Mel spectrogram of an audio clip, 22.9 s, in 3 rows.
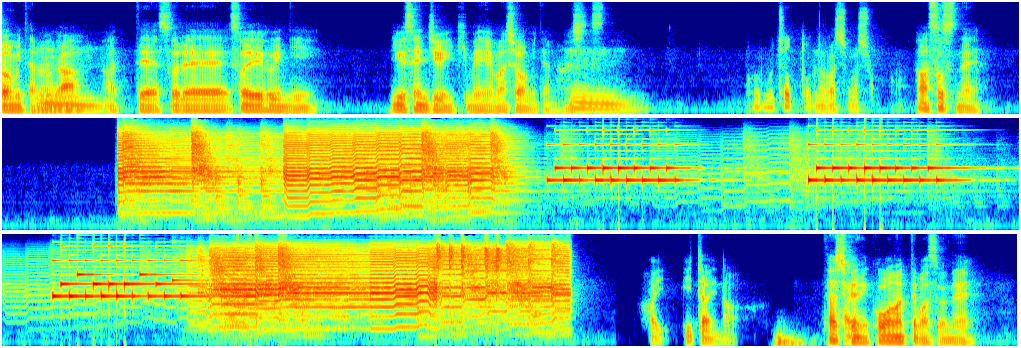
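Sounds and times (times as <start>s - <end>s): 
speech: 0.0s - 4.8s, 5.6s - 7.4s, 20.1s - 22.6s
music: 8.5s - 19.6s
loud electronic phone ringtone: 11.7s - 19.5s.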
